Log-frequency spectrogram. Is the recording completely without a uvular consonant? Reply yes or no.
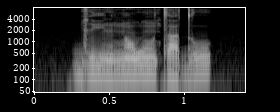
yes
